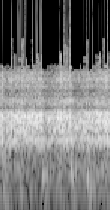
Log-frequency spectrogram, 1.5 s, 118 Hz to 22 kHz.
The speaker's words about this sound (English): The sellout crowd is cheering Henry Aaron, the home run king of all time, 715.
